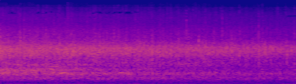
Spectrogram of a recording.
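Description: Congregation in a church service applauding loudly and steadily, a dense wash of clapping with some cheering that holds at an even level throughout.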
